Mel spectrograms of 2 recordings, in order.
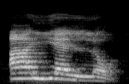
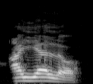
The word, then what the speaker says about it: Aiello: How do you pronounce it for a start? Aiello? Aiello. Aiello.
